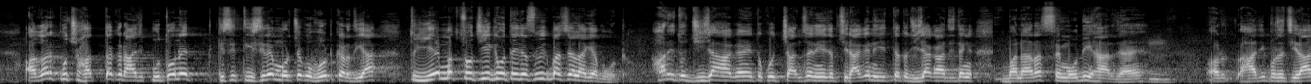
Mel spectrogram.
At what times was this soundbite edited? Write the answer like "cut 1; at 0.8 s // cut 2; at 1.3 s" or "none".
cut 1; at 6.4 s // cut 2; at 9.9 s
